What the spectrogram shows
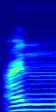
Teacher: nun mati bertemu dengan nun idgham ma'al gunnah, maka kita akan dengungkan dua harakat. Bahkan nampak nun kedua tu diberi tanda sabdu.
